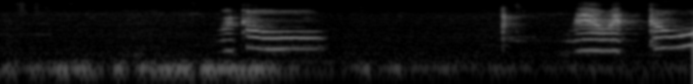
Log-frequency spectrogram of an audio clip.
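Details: Pet Indian ringneck parrot talking indoors: drawn-out, voice-like syllables with a low falling tone, a short gap, then two more harmonic bursts over a low background hum.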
